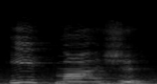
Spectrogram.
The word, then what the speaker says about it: image: Image. Image. Remember, G is pronounced as J when it is followed by E, I or Y. I is pronounced as E. Image. Image means picture. Igloo.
